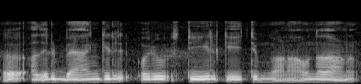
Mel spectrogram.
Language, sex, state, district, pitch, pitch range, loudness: Malayalam, male, Kerala, Kollam, 120 Hz, 115-125 Hz, -15 LUFS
